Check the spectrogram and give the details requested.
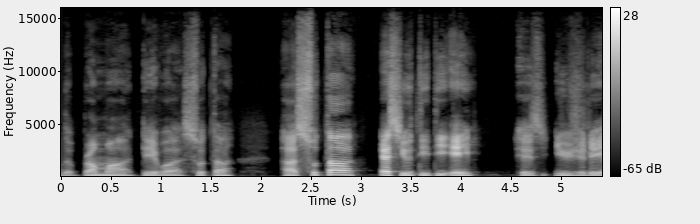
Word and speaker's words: sutta: called the Brahma Deva Sutta. Sutta, S-U-T-T-A, is usually how the Pali Canon or the Theravada sutras are referred to, because in Pali it is spelled or pronounced that way, sutta.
